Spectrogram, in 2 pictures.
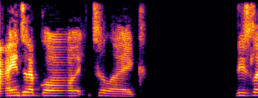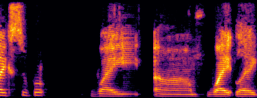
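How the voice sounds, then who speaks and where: A woman with an American accent speaks at a very slow pace in a medium pitch, her intonation ordinary, with long pauses coming often. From Los Angeles, California. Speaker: TV writer and family caregiver. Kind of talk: podcast interview. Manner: halting.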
